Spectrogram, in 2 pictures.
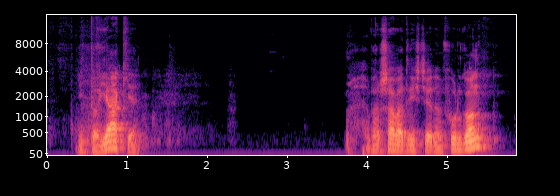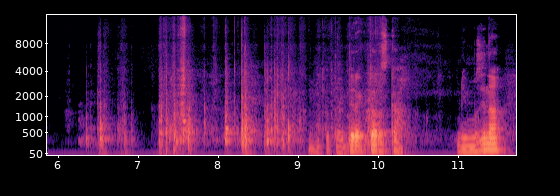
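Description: A plastic case clicks and rattles as it is handled.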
